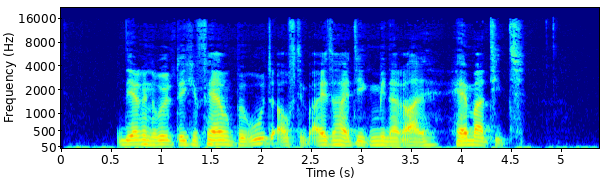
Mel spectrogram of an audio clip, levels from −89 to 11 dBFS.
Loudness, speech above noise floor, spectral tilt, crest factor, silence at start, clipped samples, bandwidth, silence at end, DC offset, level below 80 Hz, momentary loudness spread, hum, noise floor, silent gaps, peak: -24 LUFS; 27 dB; -6.5 dB/octave; 20 dB; 0.05 s; under 0.1%; 16.5 kHz; 0.1 s; under 0.1%; -54 dBFS; 7 LU; none; -50 dBFS; none; -6 dBFS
